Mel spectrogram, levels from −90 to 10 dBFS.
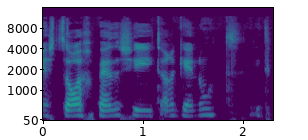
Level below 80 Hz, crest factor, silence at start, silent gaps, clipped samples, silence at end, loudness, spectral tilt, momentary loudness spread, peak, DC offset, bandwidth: -80 dBFS; 22 dB; 0 s; none; under 0.1%; 0.05 s; -40 LUFS; -0.5 dB/octave; 11 LU; -20 dBFS; under 0.1%; 12 kHz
